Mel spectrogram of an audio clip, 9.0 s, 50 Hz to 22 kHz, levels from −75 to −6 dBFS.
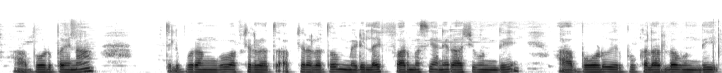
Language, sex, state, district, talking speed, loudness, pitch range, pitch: Telugu, male, Telangana, Adilabad, 120 wpm, -17 LUFS, 120-125 Hz, 120 Hz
